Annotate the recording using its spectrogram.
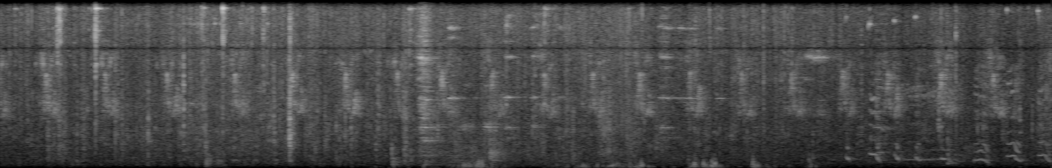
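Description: Puppies playing and wrestling on hay and wooden boards: scuffling and sharp knocks, with short puppy yelps and whimpers near the end.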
